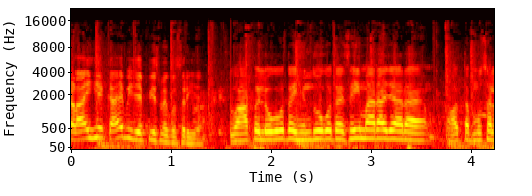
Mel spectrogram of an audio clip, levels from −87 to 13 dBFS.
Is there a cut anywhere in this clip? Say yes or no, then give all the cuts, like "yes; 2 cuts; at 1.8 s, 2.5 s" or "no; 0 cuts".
yes; 1 cut; at 1.4 s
